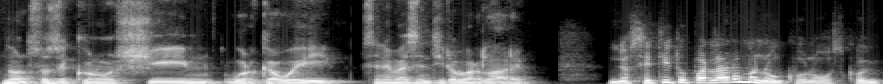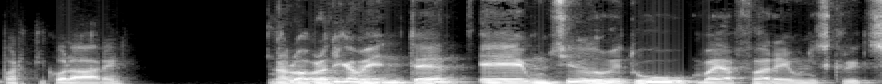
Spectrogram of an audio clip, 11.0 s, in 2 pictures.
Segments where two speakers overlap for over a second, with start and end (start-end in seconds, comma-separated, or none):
none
